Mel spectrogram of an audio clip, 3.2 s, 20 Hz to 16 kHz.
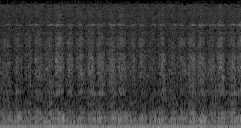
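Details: Clutch basket finger from a 40-year-old basket, dressed and deburred by filing: round stock rubbed along it gives steady soft rasping strokes, free of catches or bumps; smooth clutch basket finger.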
